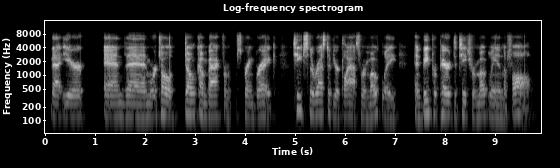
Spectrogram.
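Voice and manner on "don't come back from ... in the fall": ordinary talk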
